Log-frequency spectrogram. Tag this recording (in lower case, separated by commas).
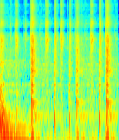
drum kit, musical instrument, music, percussion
